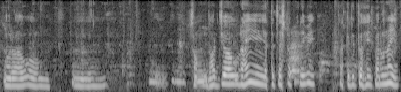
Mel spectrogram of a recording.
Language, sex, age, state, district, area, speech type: Odia, female, 45-60, Odisha, Balasore, rural, spontaneous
